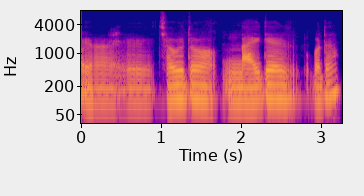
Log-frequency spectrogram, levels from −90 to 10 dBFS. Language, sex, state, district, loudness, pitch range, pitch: Bengali, male, West Bengal, Jhargram, -19 LUFS, 90-110 Hz, 100 Hz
